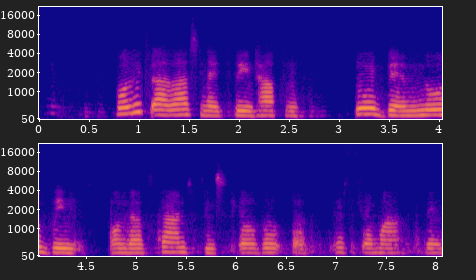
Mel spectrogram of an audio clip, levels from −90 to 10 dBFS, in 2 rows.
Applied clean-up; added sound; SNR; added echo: neural mask model DeepFilterNet 3.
